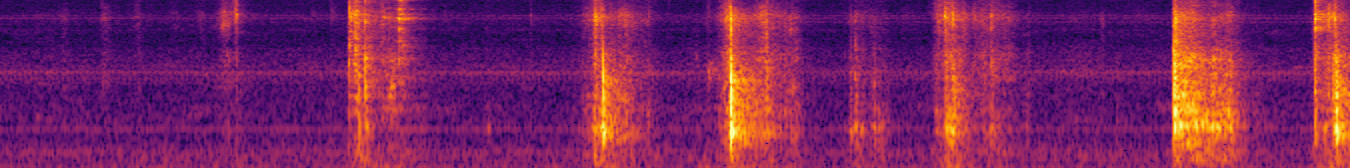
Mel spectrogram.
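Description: Kitchen knife cutting tomatoes into pieces on a plastic cutting board, each cut ending in a sharp knock of the blade on the board. About seven cuts at uneven intervals, starting about two seconds in.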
